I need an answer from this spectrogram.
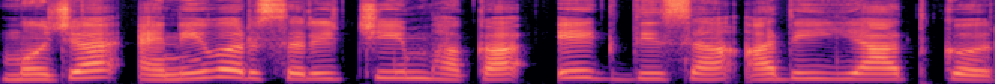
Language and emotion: Goan Konkani, neutral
